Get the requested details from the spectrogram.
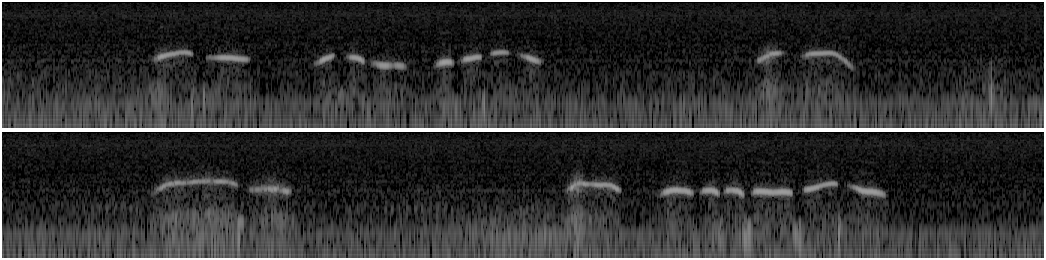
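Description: A sled dog whines in short, high, rising and falling yelps.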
